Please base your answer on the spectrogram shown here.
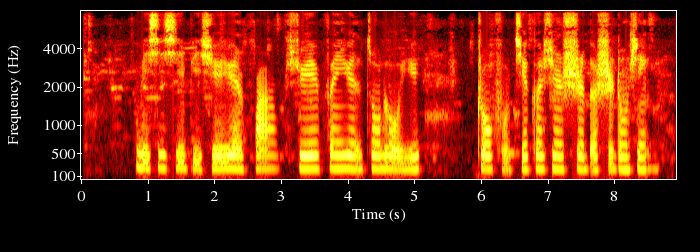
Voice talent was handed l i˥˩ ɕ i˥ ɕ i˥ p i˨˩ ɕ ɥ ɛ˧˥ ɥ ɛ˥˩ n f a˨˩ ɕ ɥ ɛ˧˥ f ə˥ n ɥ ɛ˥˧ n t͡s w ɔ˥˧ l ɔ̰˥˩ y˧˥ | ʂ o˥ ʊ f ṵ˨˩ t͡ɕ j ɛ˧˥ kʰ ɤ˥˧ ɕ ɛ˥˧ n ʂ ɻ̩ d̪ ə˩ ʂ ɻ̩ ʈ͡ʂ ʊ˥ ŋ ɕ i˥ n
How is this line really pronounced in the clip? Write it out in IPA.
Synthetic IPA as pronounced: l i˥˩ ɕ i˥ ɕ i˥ p i˨˩ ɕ ɥ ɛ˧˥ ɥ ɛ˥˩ n f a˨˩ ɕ ɥ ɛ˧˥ f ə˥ n ɥ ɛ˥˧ n t͡s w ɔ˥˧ l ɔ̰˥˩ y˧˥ | ʈ͡ʂ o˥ ʊ f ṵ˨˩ t͡ɕ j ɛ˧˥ kʰ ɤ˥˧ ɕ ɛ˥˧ n ʂ ɻ̩ d̪ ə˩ ʂ ɻ̩ ʈ͡ʂ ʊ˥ ŋ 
